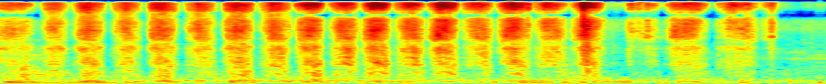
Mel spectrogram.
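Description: A hand saw cuts through a fruit tree branch while pruning, with about twenty even back-and-forth strokes that rasp close by in a steady rhythm and no voices.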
